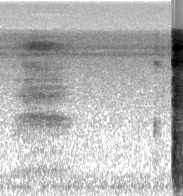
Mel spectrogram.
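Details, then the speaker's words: Adult woman on a live stream, half-asleep just after waking, who says she has rhinitis: faint quiet breathing, then one sharp, explosive sneeze at the end. "失礼しましたインシュロックさんフォローありがとうございます。はじめまして。割と寝起き、もうメイクはしてますけど、もう寝起き状態でもう半寝でやってたごめん、くしゃみしちゃったごめん冬くん冬くんフォローしてくれたんけどねえ、冬くんもフォローありがとう。"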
